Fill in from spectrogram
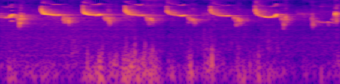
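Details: A caged long-tailed shrike delivers dense mimicked song, an imitator of other birds, chickens and geckos. Clear whistled notes drop sharply in pitch, each followed by a lower chirp, repeated about twice a second with steady rhythm.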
